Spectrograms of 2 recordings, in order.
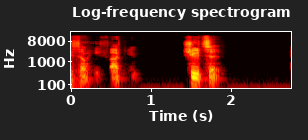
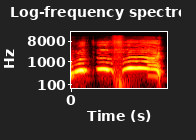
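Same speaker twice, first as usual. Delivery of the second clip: loud, slow, high sobbing wail; sobbing cry; 6 dB louder, much slower than usual. Retold or imitated. Boy injured on the ice, sobbing out loud in shock. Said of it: "I'm sobbing".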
